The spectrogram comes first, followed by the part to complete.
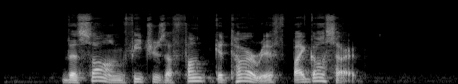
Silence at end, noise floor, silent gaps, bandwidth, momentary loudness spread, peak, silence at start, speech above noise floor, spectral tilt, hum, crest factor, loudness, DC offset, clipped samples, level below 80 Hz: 1 s; -65 dBFS; none; 11.5 kHz; 6 LU; -2 dBFS; 0.65 s; 46 dB; -5.5 dB/octave; none; 18 dB; -20 LUFS; under 0.1%; under 0.1%; -48 dBFS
